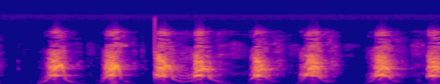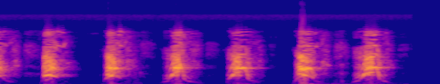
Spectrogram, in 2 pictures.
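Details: Single dog barking steadily, about fourteen short, sharp, evenly matched barks spaced roughly half a second to a second apart, each clean and separate, in an otherwise quiet setting.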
